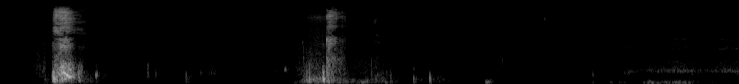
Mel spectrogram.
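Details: Sneeze attack in bed at night: two forceful sneezes a few seconds apart, each with a sharp hissing burst, followed by quiet sniffs and rustling.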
